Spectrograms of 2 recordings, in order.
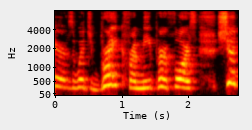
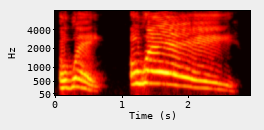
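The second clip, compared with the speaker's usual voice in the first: furious shout; 3 semitones higher, 5 dB louder, much slower than usual. Acted. King ordering himself out of the room, shouting. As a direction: drive her off with a bellow. Lear storming out.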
